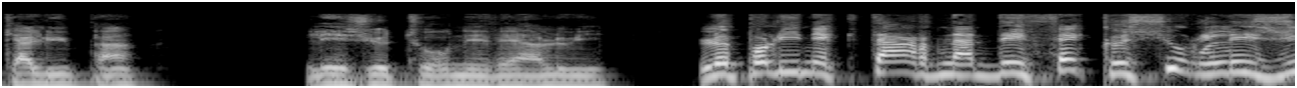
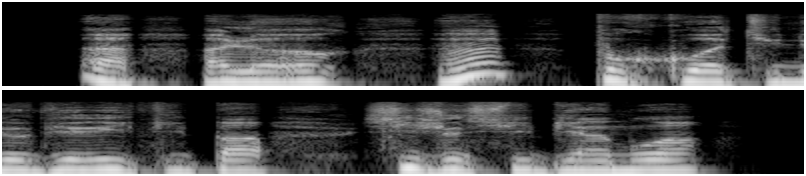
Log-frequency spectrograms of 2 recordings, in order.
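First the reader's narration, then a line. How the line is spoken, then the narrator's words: Breathless, struggling question. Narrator (French): demanda Hagrid d'une voix haletante en continuant de se débattre pour essayer de franchir la porte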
